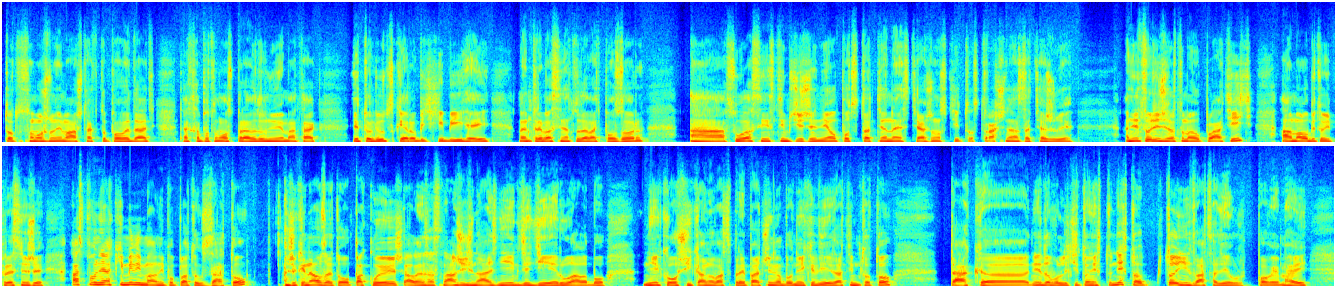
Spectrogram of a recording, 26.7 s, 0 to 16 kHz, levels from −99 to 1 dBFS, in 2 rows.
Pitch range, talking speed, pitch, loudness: 125-145 Hz, 215 wpm, 135 Hz, -17 LUFS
